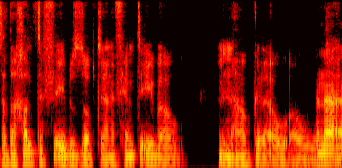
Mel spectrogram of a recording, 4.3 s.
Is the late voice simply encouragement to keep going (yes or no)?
no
